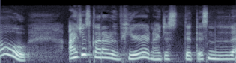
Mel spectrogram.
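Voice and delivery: mock bright, breezy, high, sing-song happy voice. Retelling how they used to answer the listener's questions: imitating own happy voice. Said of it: "I would say it with like such a happy voice".

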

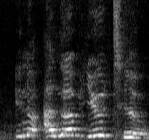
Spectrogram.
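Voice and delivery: crying through words, very high and loud. Telling the audience they are family and loved, crying. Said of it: "I'm sorry if I'm crying".

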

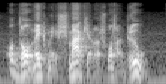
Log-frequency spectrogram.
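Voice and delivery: soft, hushed screen-star voice. Running through impressions: Sean Connery impression. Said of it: "little Sean Connery for you".

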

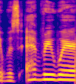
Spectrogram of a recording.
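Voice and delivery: ordinary talk

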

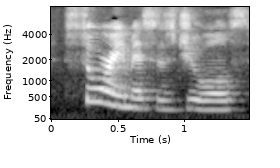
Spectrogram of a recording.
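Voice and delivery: plain

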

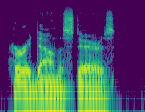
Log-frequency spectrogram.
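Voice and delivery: ordinary delivery

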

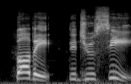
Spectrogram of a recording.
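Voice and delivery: bad, failed French accent. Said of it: "I can't do a French accent".

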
